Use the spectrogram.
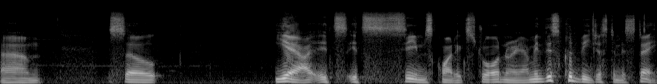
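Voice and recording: Speaking at a fairly slow pace with long, frequent pauses, a man uses a fairly low pitch and ordinary pitch variation.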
